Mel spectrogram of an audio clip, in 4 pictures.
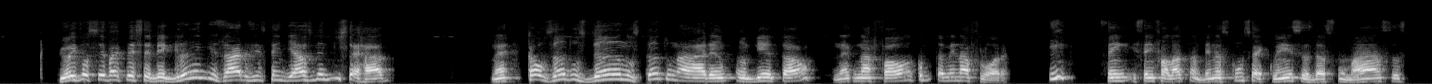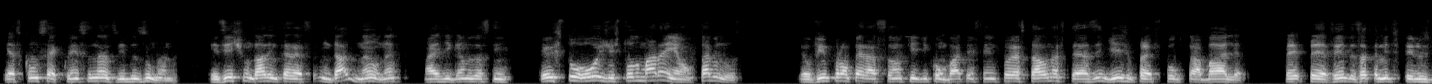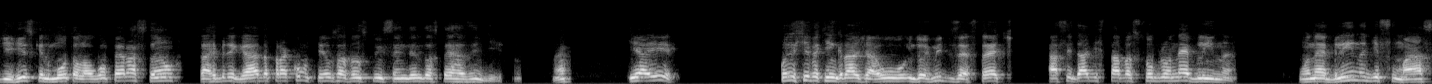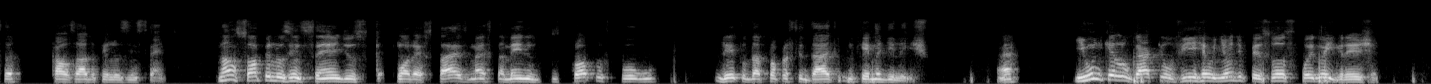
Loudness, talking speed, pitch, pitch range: -13 LUFS, 165 wpm, 160 Hz, 140-200 Hz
